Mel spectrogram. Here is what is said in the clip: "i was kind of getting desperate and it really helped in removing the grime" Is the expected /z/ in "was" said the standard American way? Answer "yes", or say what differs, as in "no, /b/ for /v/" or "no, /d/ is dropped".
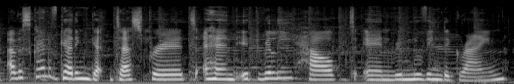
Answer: no, /s/ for /z/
